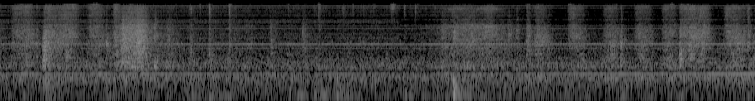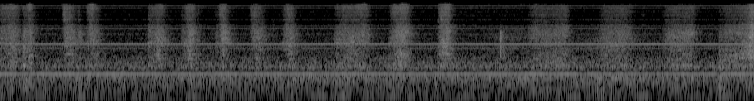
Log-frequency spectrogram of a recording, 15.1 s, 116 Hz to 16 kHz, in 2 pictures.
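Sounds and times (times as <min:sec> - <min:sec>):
paintbrush strokes on canvas: 0:00.1 - 0:01.6, 0:04.4 - 0:12.2, 0:12.8 - 0:15.0.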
